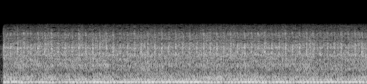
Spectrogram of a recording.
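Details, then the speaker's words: Kawasaki Z900 four-cylinder at idle: fine gritty rattle over the exhaust hum, long puzzling; cause a bent gear where the crankshaft drives the previously modified clutch basket. "这个异响是来自于曲轴带动离合大鼓的齿轮被打歪了。"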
